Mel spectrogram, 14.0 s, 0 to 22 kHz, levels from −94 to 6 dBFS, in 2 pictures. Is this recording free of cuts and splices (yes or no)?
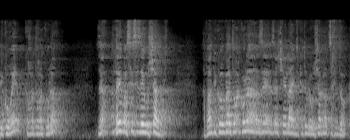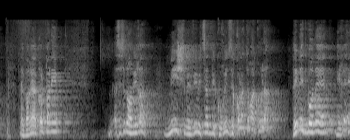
no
